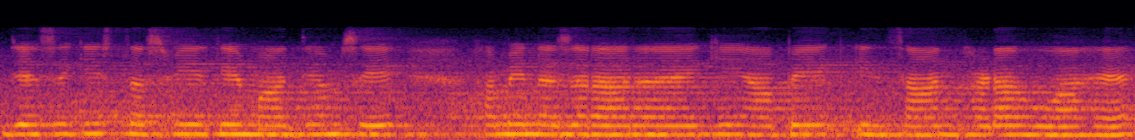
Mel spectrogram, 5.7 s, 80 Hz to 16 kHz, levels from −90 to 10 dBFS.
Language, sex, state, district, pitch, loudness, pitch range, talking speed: Hindi, female, Uttarakhand, Tehri Garhwal, 235 Hz, -13 LUFS, 230-240 Hz, 210 wpm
